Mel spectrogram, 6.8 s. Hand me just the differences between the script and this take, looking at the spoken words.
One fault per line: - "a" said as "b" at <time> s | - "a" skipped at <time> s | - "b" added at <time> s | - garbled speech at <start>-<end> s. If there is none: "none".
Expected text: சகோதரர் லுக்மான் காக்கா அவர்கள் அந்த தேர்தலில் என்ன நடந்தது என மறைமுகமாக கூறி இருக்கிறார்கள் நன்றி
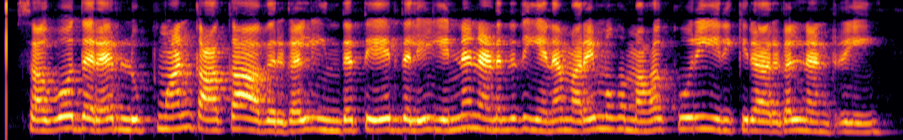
- "அந்த" said as "இந்த" at 2.4 s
